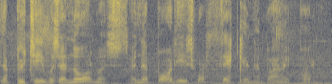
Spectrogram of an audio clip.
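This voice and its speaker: Noticeable background noise runs under a man talking at a moderate pace, his pitch varying in an ordinary way. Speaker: storyteller. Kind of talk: historical storytelling.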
